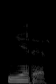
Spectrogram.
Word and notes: yerer: Biak

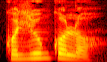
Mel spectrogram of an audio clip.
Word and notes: kofuñ kolo: Apatani

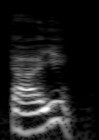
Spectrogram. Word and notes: taj: Xyzyl

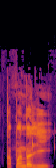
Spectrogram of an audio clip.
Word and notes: tapañ dafi: Apatani

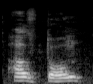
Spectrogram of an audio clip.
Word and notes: alton: Xyzyl

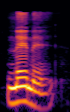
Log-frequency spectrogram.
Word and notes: nene: Raga

